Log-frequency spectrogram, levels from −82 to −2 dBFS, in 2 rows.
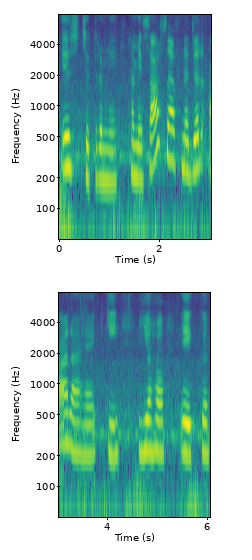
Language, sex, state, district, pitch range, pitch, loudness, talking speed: Hindi, female, Madhya Pradesh, Dhar, 200-240 Hz, 215 Hz, -16 LUFS, 130 wpm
